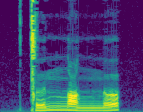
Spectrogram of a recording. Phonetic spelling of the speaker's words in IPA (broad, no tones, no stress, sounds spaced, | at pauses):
ǀ ə nː ɑ nː ʌ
